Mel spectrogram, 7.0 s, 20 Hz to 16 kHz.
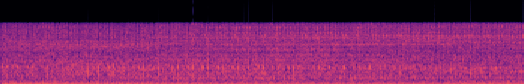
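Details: VAZ 2109 engine, knock appeared two days ago and persists after warm-up to operating temperature: warm idle with fast, loose-timed tapping about three or four a second over a steady drone; cause unknown.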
